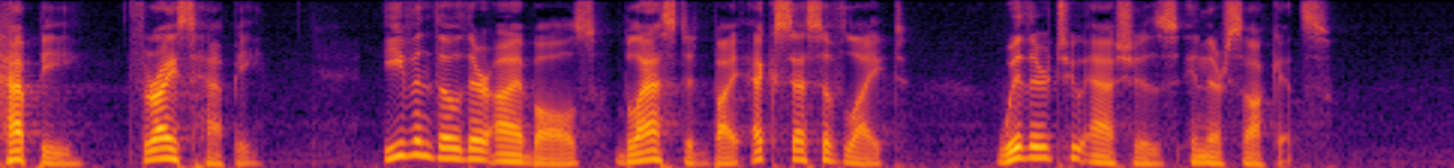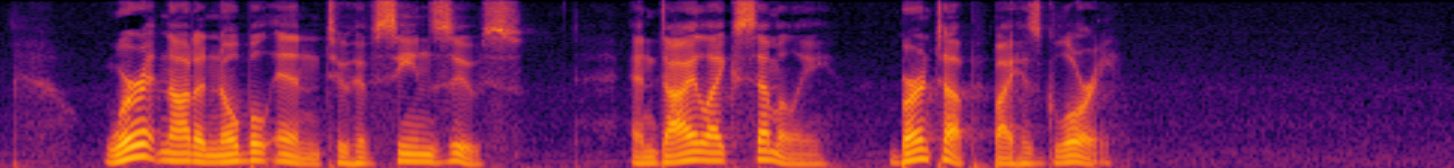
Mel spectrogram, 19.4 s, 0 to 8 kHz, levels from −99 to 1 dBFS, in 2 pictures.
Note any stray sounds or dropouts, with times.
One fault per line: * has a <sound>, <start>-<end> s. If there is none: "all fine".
all fine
